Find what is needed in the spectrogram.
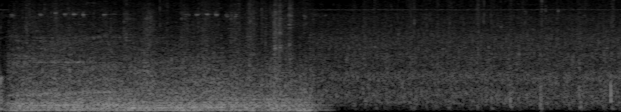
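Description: Military truck engine running with a heavy low rumble. It cuts off abruptly about three seconds in, leaving a quieter, steady rushing noise.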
